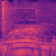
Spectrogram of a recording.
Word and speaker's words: Wyrm: The other place is called the Worm Works, like spelled like a WYRM.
